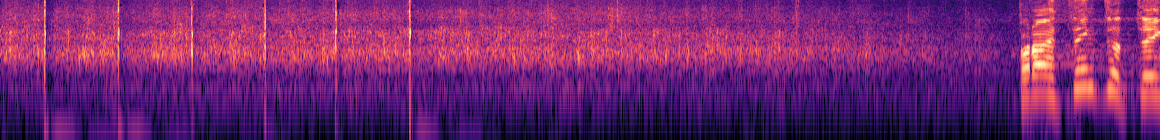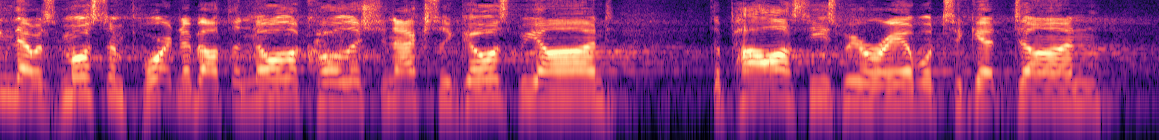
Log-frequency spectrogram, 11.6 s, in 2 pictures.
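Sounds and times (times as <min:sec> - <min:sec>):
audience applause: 0:00.0 - 0:05.1
speech: 0:05.1 - 0:11.5.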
